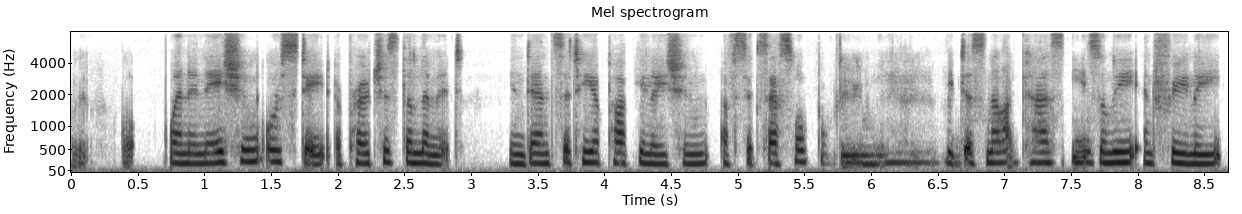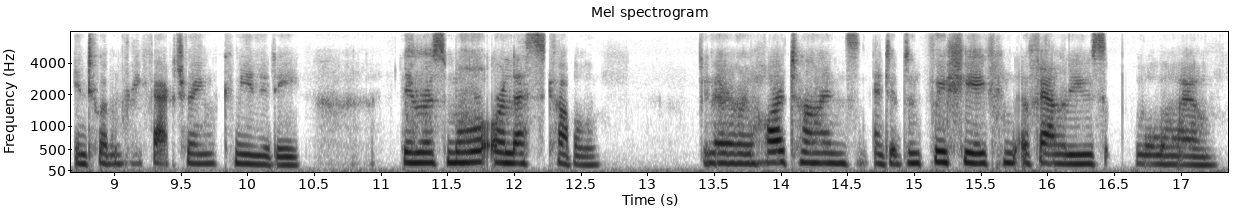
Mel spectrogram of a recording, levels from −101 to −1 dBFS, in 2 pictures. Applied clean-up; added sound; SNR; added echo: neural diffusion model UNIVERSE++.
